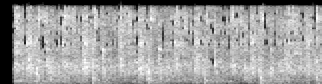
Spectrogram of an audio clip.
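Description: Antique stationary gas engines, a three-horsepower and a six-horsepower, running with a regular beat about three times a second.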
